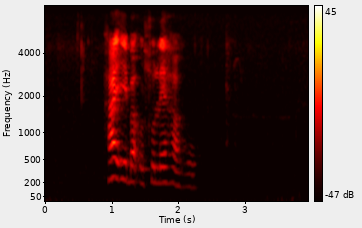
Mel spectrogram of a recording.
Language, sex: Southern Sotho, female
